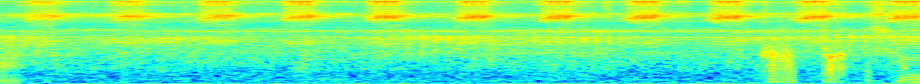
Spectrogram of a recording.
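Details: Grasshopper chorus at night beside a quiet forest hut, with frogs also said to be calling: a dense high trilling pulse repeating steadily, then a man's voice speaking briefly at the end.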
